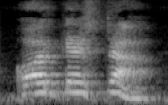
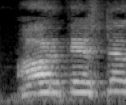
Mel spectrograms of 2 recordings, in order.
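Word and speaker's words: orchestra: हो जा रहा है लेकिन एच क्या है साइलेंट हो जा रहा है मोनल की ऐसे ही ऑर्केस्ट्रा ऑर्केस्ट्रा देखते हैं ओ आर सी एई ए टी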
